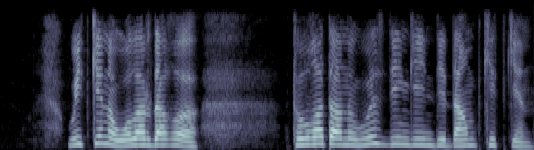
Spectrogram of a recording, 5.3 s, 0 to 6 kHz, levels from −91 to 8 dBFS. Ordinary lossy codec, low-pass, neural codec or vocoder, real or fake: none; 5.4 kHz; none; real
